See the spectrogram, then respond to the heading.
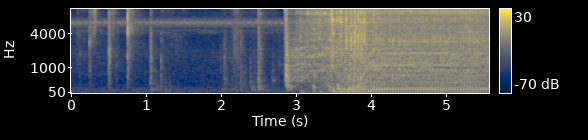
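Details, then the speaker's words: Toro Wheel Horse 1438HXL lawn tractor, repowered 17.5 hp engine, after trimming an inch off the lip: faint clicks, engine catches and settles into steady, even run with no rubbing or scraping; works great, normal running. "Works great. I'm stoked."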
